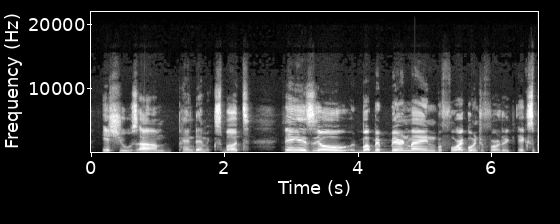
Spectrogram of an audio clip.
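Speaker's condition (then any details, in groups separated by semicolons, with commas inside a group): No condition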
